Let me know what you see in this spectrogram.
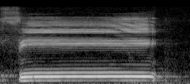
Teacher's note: یا ساکن سے پہلے زیر ہو تو یا مدہ ایک الف دو حرکات کے برابر اس کو لمبا کر کے کھینچ کر دراز کر کے ہم نے پڑھنا ہے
